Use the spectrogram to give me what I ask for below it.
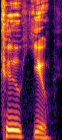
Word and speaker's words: Kuiu: it's Kuiu.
